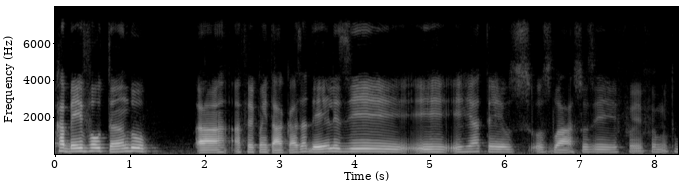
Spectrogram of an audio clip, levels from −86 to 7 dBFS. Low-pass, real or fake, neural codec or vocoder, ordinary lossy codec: 7.2 kHz; real; none; none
